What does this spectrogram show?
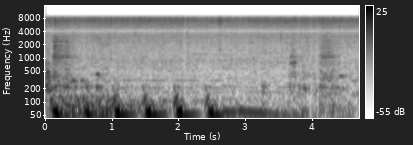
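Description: Prosciutto-wrapped shrimp and tuna frying with celery and onion in a nonstick skillet, a steady sizzle.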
